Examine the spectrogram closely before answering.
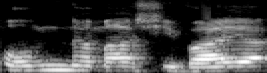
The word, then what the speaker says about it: Om Namah Shivaya: Can you say the Om Namah Shivaya a couple of times so I can hear how it's pronounced? Om. I'll spell it for you. That M is actually an NG sound. Om Namah Shivaya.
